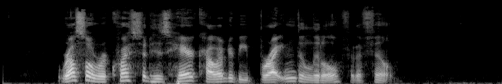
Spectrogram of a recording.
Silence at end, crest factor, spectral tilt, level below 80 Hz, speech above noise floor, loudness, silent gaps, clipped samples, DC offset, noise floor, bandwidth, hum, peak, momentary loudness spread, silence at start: 1.1 s; 18 dB; -5 dB/octave; -46 dBFS; 41 dB; -19 LUFS; none; under 0.1%; under 0.1%; -59 dBFS; 15.5 kHz; none; -2 dBFS; 12 LU; 0.6 s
